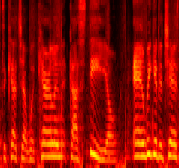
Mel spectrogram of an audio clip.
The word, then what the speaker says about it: Castillo: right did i say your name right castillo castillo okay i gotta work on my my uh you know pronunciation advice me espanol so uh man first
